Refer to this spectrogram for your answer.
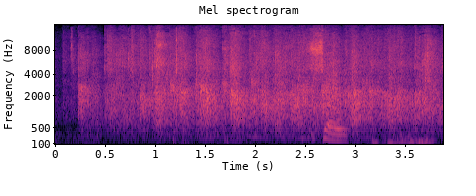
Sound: applause

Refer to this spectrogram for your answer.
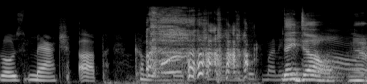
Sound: laughs

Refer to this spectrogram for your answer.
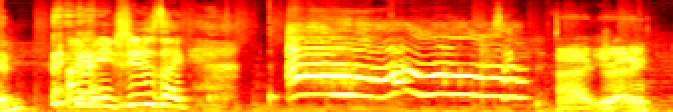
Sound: screams

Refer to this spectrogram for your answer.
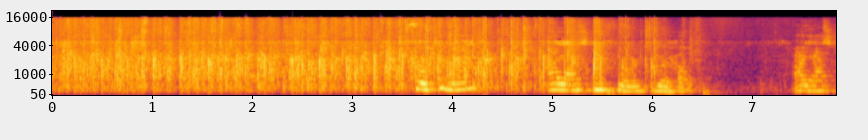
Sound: applause

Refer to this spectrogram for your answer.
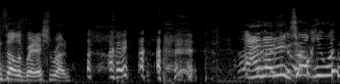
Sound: laughs

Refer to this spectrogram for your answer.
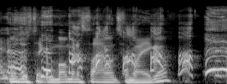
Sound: laughing

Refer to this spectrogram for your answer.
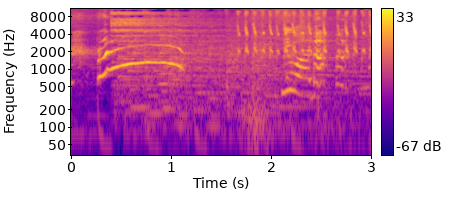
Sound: screams

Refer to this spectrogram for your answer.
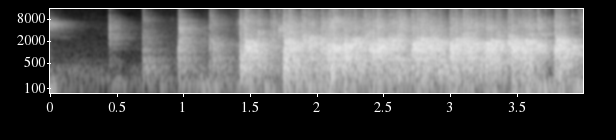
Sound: applause

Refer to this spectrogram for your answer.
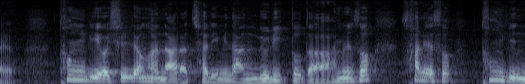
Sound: in sarcastic tone

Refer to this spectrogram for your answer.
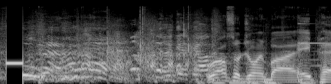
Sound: people laughing

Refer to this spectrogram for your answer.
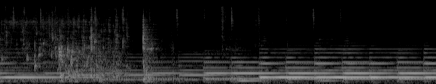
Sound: water stopping

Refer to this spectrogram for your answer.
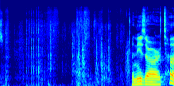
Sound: page rustling

